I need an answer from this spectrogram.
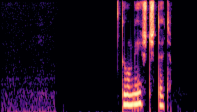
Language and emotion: Russian, neutral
